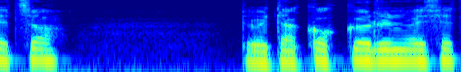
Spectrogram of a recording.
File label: "gogr", Welsh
